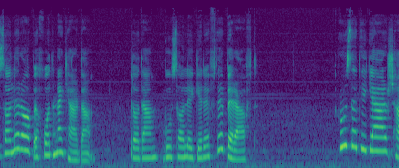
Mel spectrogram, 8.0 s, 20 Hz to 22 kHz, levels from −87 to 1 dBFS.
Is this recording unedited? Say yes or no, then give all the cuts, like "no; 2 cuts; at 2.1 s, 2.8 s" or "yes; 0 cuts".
no; 3 cuts; at 1.1 s, 2.6 s, 3.3 s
